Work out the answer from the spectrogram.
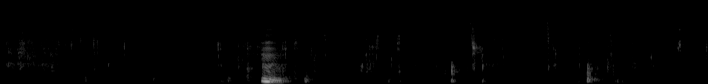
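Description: A person biting into a crispy fried chicken sandwich and chewing, with soft crunches and wet mouth clicks. About two and a half seconds in there is a short, low vocal sound.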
